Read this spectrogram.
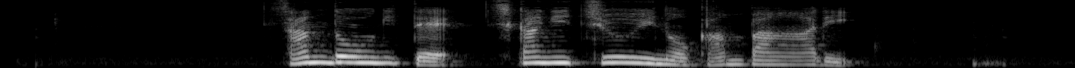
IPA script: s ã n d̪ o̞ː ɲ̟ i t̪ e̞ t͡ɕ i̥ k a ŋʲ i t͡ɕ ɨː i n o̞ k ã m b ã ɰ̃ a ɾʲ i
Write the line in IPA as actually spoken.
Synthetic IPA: s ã n d̪ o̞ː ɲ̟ i t̪ e̞ t͡ɕ i̥ k a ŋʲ i t͡ɕ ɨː i n o̞ k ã m b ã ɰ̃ a ɾʲ i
